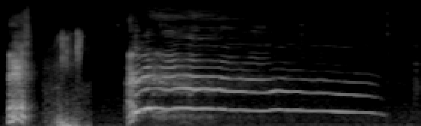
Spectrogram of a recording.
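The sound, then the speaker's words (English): A couple of short breathy bursts, then a single long, wavering howl by a human voice that holds for nearly three seconds, sliding slightly downward before cutting off. Fairly loud. “You howl?”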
